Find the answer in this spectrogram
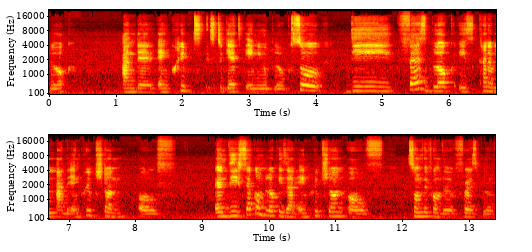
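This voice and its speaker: A woman with a bright, sharp tone and medium pitch speaks at a fairly slow pace with ordinary pitch variation, big swings in loudness, long, frequent pauses and audible room echo. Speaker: blockchain bootcamp instructor. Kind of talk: online lecture. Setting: video call with screen share.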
